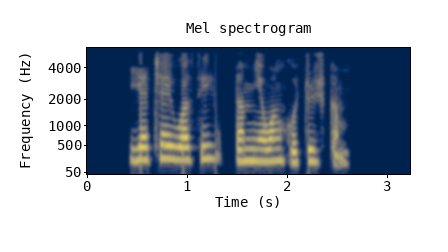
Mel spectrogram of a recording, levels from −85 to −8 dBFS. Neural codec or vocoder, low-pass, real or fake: none; 5.4 kHz; real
